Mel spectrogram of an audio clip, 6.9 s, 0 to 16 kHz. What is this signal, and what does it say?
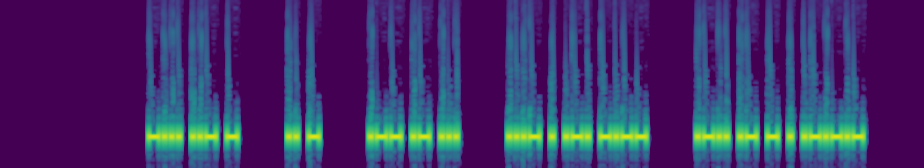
Morse code, heard as a keyed tone, about 46 wpm, 700 Hz. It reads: BUT IT WAS VERY LATE.
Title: 2x Word-Spacing - Sentences from Top 300 Words - 45wpm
